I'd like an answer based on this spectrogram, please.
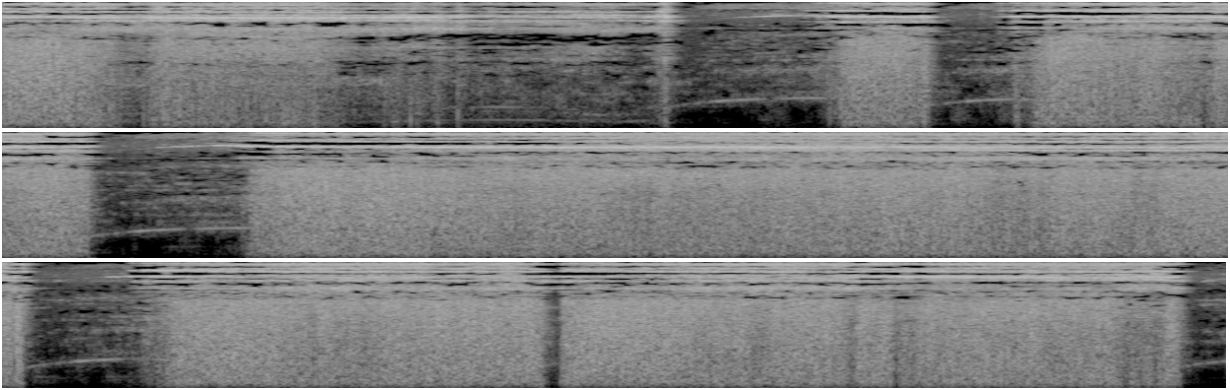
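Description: Angle grinder with a masonry cutting disc cutting a groove into a brick wall: a steady grinding noise. It breaks off about four times for a moment as the disc leaves the wall, and each time the motor's whine swings up in pitch before the grinding resumes.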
